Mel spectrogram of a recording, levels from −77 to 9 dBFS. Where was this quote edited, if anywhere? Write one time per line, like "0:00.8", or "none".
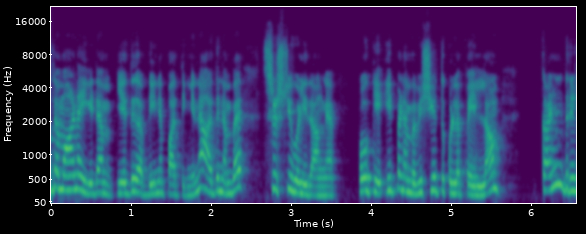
none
